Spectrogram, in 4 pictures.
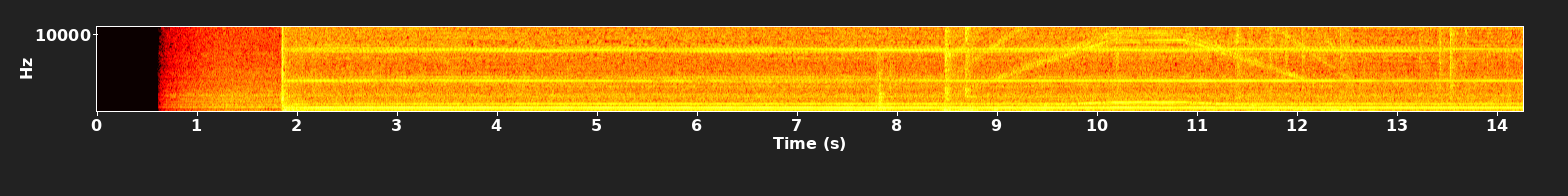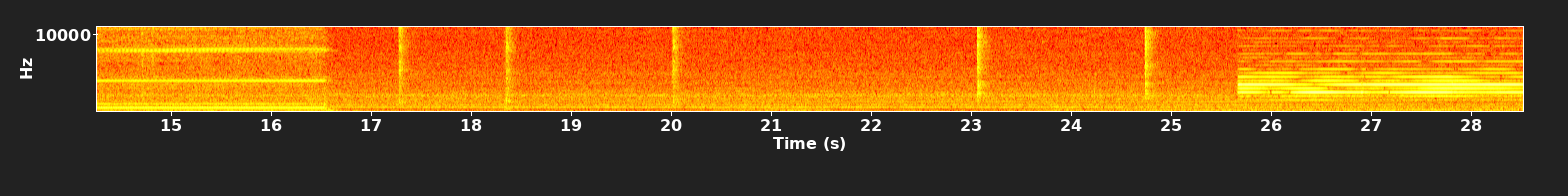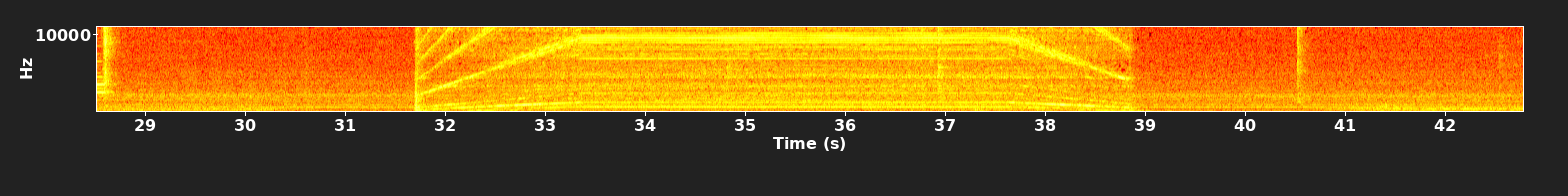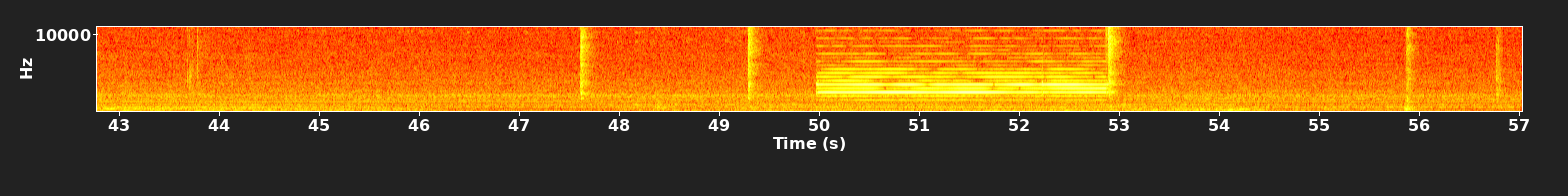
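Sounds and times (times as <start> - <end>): electronic scanner hum: 1.8 - 16.8, 23.3 - 39.0, 40.7 - 54.3.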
